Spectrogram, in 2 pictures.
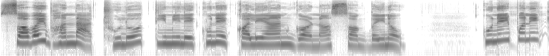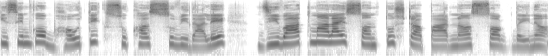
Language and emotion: Nepali, neutral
